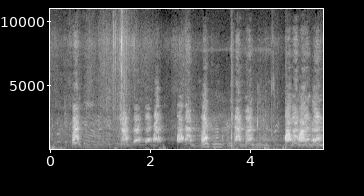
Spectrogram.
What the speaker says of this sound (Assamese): আকৌ নামিবলৈহে লৈছে কেলাহি কুকুৰকেইটাই ডিষ্টাৰ্ব দিছে না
